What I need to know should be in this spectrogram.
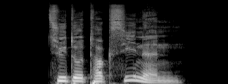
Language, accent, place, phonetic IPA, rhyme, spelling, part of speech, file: German, Germany, Berlin, [ˌt͡sytotɔˈksiːnən], -iːnən, Zytotoxinen, noun, De-Zytotoxinen.ogg
- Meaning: dative plural of Zytotoxin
